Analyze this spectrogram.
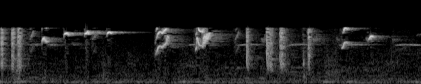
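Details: White-rumped shama song to excite a rival shama: high whistled slurs mixed with harsh rasping bursts, delivered in short varied phrases with brief breaks.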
